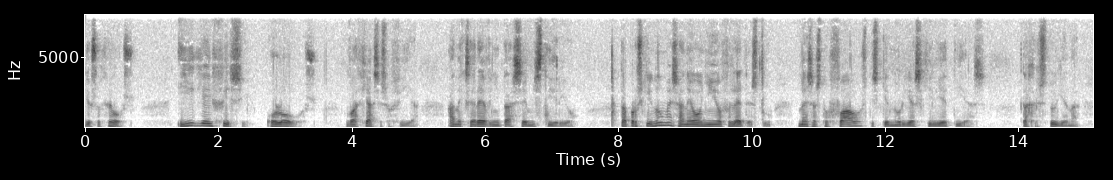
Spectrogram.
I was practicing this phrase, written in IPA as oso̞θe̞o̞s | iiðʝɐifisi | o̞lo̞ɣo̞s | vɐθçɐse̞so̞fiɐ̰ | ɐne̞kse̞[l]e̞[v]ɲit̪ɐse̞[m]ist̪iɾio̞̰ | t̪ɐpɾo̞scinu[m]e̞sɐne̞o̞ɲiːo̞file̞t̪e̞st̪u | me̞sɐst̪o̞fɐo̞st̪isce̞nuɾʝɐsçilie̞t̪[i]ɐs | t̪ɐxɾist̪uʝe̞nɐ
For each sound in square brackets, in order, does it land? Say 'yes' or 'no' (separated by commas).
no, yes, yes, yes, yes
